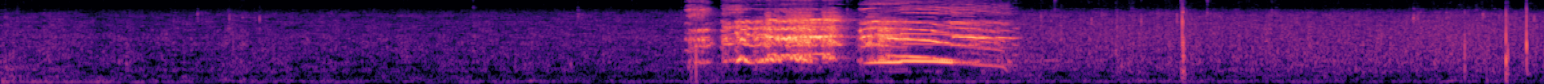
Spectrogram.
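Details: Old English Game bantam rooster, with mille fleur and silver duckwing bantams foraging for worms in rain from Tropical Storm Beta, crows once in two harsh, strained bursts lasting about a second and a half; rain and faint taps otherwise.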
